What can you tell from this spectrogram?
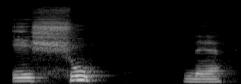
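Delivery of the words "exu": Exu, stress on the final u. Explaining how the orixá's name is said: stress on final U of Exu. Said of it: "tem um acento no U, onde dá ênfase ao U".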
